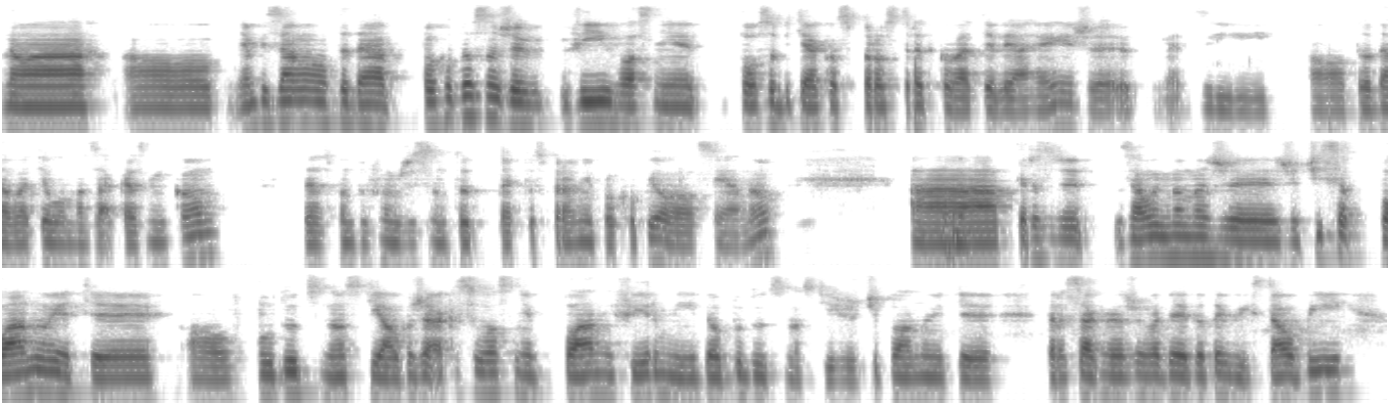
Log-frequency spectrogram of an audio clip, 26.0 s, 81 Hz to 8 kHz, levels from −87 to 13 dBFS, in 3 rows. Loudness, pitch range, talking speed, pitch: -31 LUFS, 100-115 Hz, 150 wpm, 105 Hz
